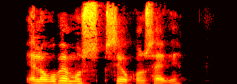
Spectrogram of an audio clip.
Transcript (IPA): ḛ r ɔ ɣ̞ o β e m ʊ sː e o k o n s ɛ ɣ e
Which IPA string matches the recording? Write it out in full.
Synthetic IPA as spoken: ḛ l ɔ ɣ̞ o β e m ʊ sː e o k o n s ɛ ɣ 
